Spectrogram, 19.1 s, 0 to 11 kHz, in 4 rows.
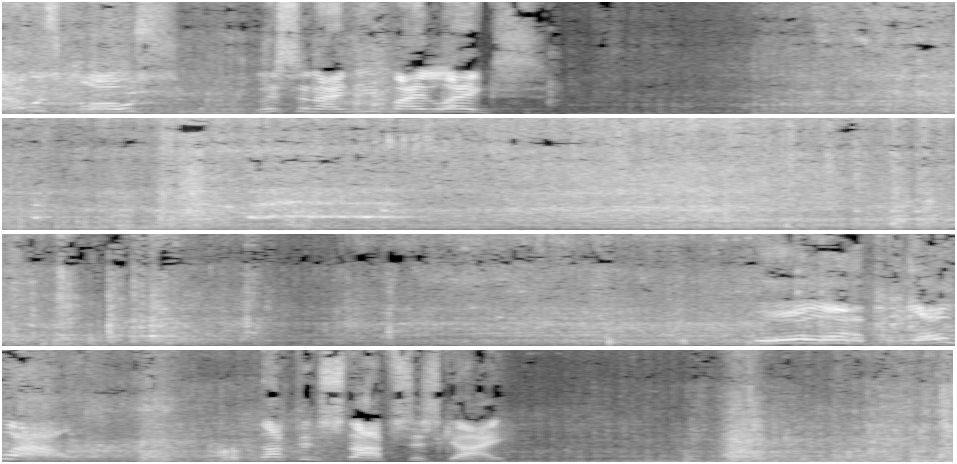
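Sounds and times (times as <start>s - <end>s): tires squealing on asphalt: 0.0s - 2.2s, 3.0s - 19.0s
car engine revving hard: 3.4s - 9.8s.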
